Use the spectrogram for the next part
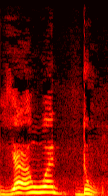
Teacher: huruf dal sini sentil lidah, lembut sebutannya.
